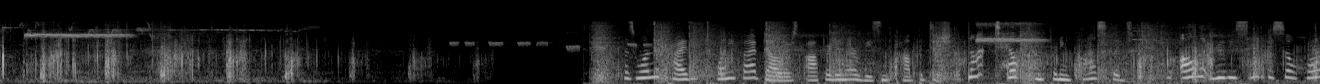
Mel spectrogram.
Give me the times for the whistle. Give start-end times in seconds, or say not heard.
0.2-1.4, 4.5-6.5, 9.8-10.5.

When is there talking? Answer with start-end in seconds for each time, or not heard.
6.2-13.1.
